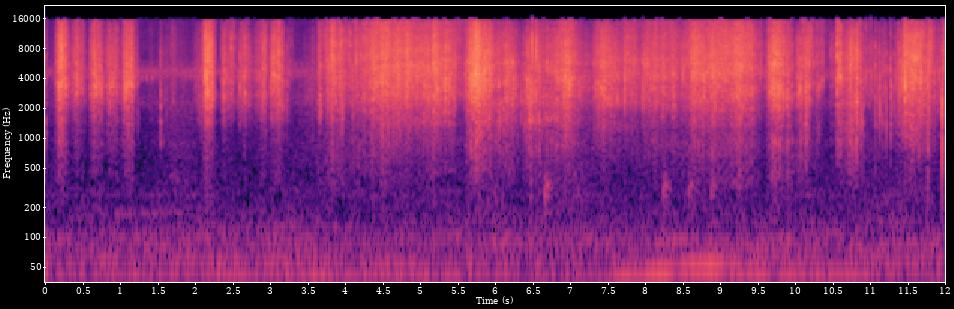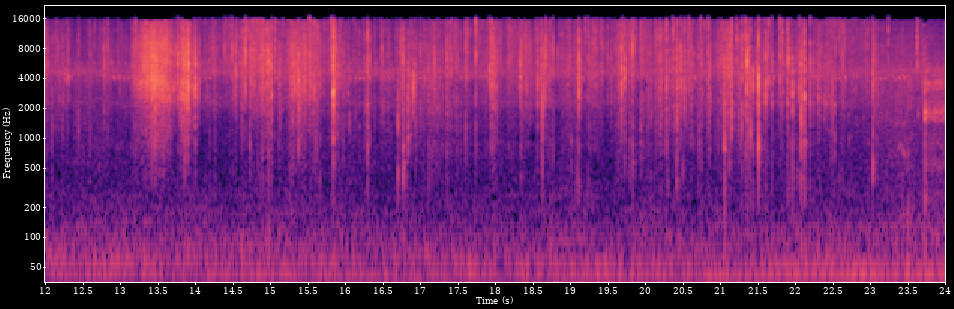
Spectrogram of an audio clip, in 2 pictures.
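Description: Crinkling of a Pop Rocks candy packet handled and rubbed between the fingers close to the microphone, in irregular crackly swells with small clicks.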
